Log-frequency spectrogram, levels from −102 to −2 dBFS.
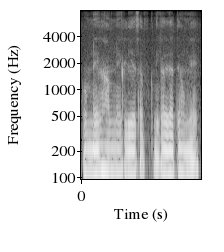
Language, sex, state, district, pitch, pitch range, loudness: Hindi, male, Chhattisgarh, Jashpur, 105 Hz, 100-110 Hz, -17 LUFS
